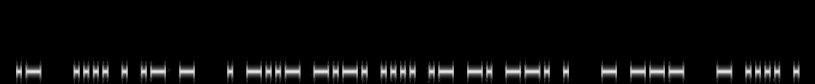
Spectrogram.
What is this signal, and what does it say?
Morse code, heard as a keyed tone, about 25 wpm, 600 Hz. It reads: A HEAT EXCHANGE TO THE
